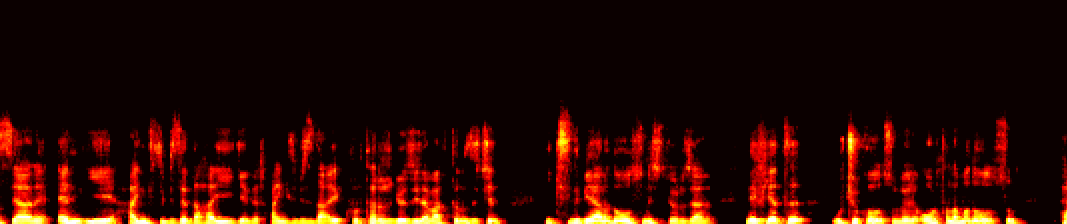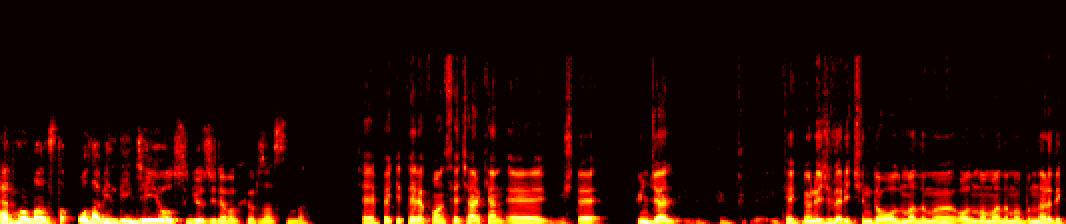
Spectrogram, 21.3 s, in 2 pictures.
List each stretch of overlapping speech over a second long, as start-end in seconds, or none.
none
